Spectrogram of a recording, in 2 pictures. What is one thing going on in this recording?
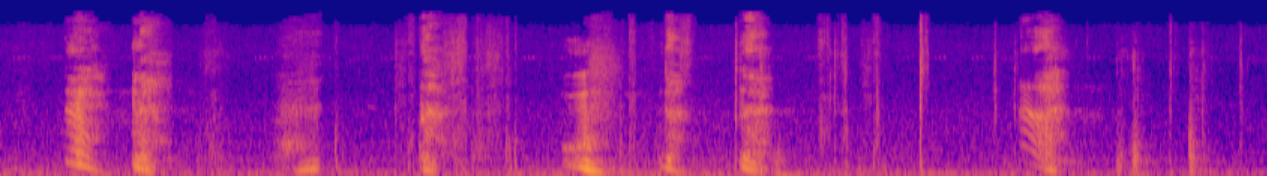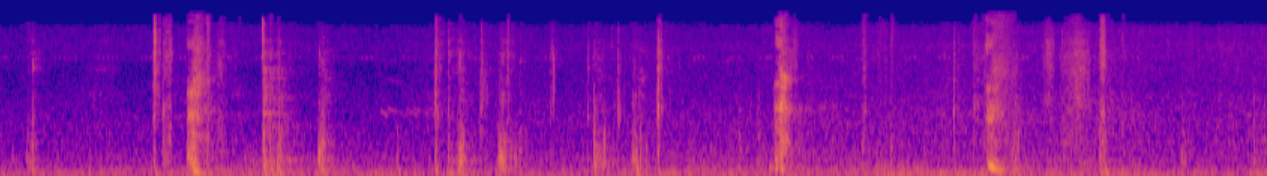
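Hands slap and grab onto stone ledges.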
